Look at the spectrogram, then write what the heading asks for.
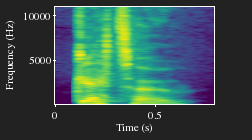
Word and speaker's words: ghetto: the second syllable exhale H is always silent after G for example ghastly ghost and ghetto with the stress on the first syllable ghetto this noun means a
